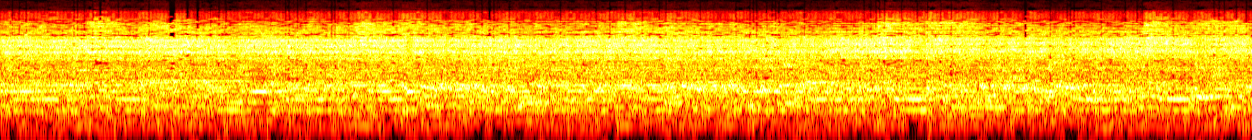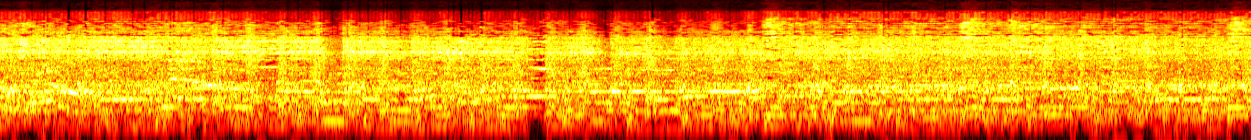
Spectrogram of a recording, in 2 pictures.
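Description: Punk rock band playing live in a club: distorted electric guitars and drums at a steady level, with no break.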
